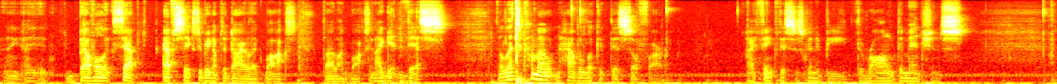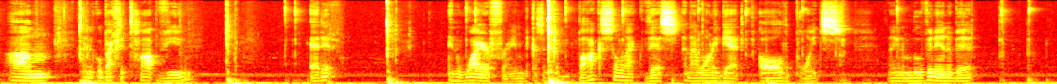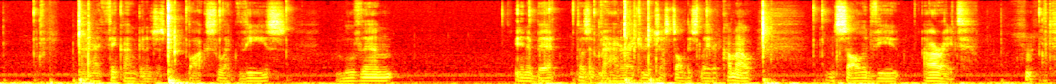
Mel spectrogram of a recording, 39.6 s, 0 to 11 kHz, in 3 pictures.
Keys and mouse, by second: 6.5 Tab, 14.2 KP_7, 16.1 Tab, 18.1 z, 20.1 b, 22.0-23.8 drag, 24.5-26.7 drag, 27.5 a, 28.6 b, 30.0 click, 33.3-35.1 right drag, 34.3 a, 34.6 Tab, 35.9 z.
